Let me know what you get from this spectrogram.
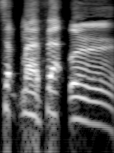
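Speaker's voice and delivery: loud, slow put-on cartoon voice. Answering the haters with a Delightful Derek reference, Eric Cartman voice. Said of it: "I did an Eric Cartman voice".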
